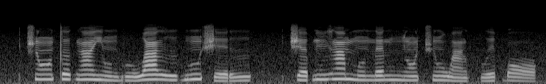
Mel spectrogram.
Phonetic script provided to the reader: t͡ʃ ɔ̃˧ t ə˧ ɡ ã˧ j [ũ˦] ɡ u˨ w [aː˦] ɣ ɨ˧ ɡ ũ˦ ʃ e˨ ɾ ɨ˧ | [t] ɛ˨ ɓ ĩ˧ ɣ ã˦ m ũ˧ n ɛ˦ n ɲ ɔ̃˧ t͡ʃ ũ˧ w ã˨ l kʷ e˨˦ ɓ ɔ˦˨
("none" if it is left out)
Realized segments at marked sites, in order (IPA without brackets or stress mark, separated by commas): ũ˨, a˦, t͡ʃ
